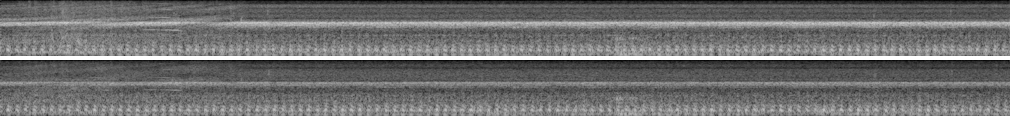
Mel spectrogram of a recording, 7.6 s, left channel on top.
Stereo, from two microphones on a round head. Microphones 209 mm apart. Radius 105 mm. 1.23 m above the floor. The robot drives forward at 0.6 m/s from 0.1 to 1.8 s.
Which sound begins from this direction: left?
An insect, at 0.0 s.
